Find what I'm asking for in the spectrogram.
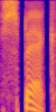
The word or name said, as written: speck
